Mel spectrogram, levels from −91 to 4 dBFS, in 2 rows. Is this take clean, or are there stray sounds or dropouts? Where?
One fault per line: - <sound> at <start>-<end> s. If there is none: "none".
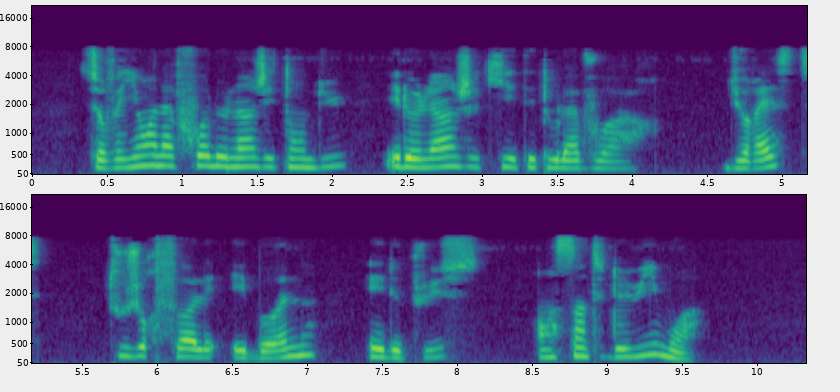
none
